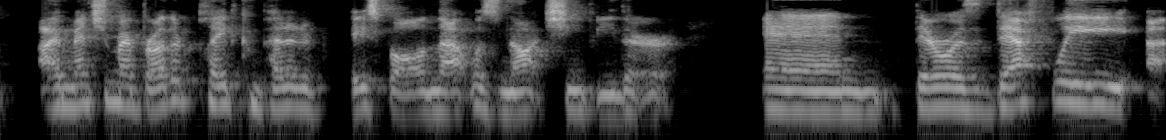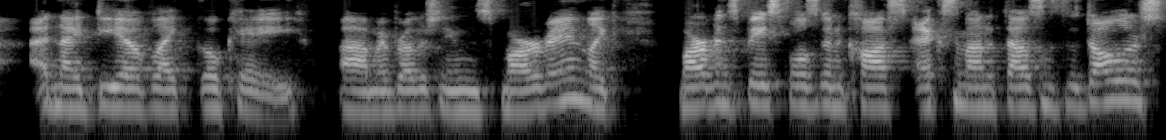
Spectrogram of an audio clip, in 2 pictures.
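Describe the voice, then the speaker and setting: A woman with a Toronto accent talks at a very fast pace with a bright, sharp tone, medium pitch and fairly even intonation. The recording is very clean, with a silent background. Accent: Scarborough Toronto speech. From Canada, Scarborough, Ontario. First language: Spanish. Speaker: sports nonprofit program manager. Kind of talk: interview.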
